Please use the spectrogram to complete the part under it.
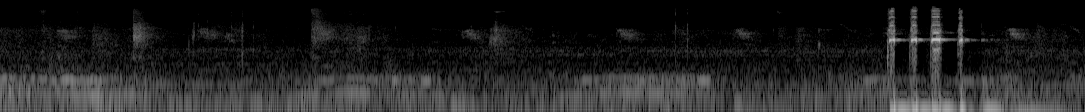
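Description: Racing pigeons coo softly at a loft during derby training, low repeated murmuring calls throughout, broken near the end by a sharp burst of louder chirps and a brief flutter of wings.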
